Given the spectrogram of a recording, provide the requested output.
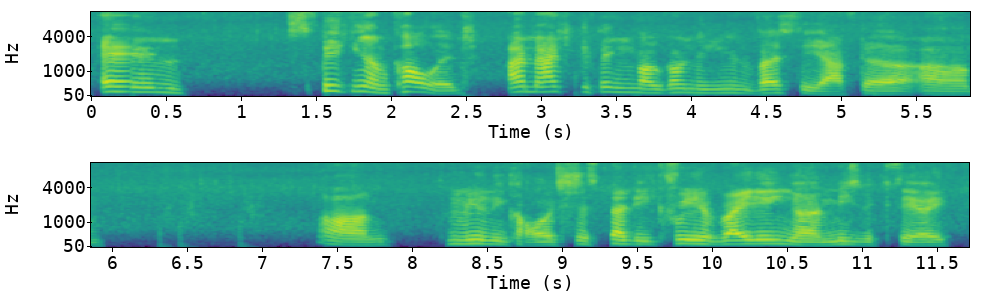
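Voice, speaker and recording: A young man chatting casually with a friend on a livestream, talking in a halting, hesitant way with many ums. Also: mid-range voice, poor audio. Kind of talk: casual chat while gaming.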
